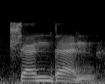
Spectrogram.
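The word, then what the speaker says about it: seanbhean: But anyway, the first Irish word of the week is Shen Ben, spelled like Sean Bean.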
